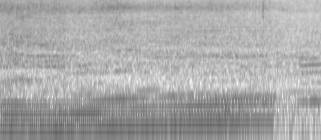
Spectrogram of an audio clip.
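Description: A car engine accelerating, its pitch climbing steadily.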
